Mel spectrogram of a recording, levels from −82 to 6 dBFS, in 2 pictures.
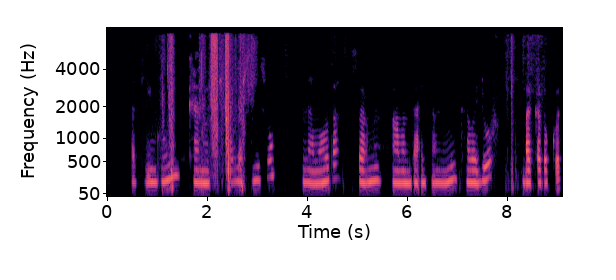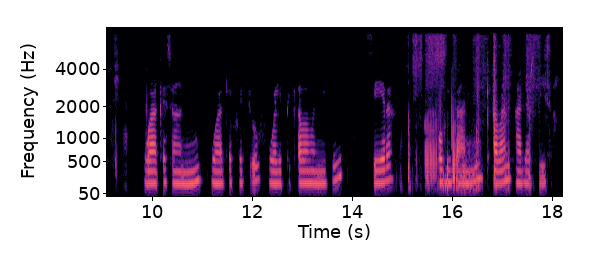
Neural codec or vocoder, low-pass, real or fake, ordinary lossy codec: none; 7.2 kHz; real; MP3, 64 kbps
